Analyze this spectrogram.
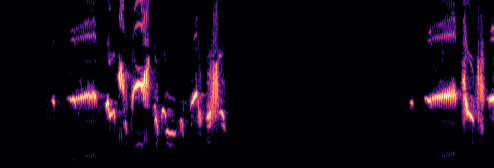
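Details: Two high song phrases from a Daurian redstart. Each begins with a sustained thin whistle and runs into a quick, warbling chatter of scratchy notes, with a pause of nearly two seconds between them.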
